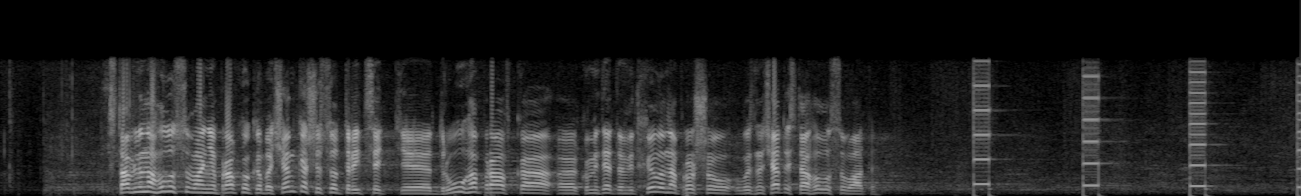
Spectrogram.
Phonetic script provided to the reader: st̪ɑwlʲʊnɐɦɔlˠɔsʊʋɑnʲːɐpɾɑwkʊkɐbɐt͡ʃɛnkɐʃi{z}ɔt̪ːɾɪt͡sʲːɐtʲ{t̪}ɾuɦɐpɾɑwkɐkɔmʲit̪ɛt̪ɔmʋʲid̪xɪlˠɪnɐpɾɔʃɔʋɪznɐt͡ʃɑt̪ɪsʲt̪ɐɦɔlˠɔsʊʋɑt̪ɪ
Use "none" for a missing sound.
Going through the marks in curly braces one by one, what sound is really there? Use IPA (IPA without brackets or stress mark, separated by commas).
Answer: s, d̪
